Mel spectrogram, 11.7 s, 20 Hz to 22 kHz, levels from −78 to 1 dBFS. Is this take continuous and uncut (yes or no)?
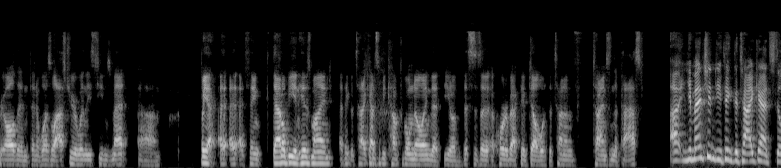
no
